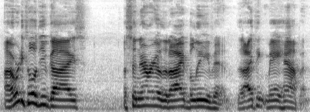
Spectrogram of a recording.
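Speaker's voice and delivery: normal talking voice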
